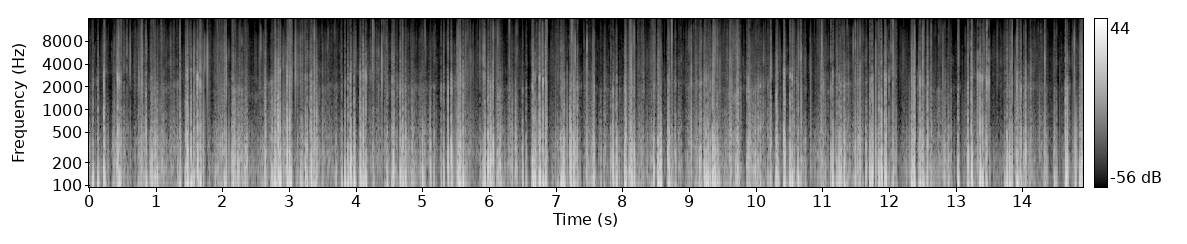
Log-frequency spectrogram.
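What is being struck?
Silicone ear-shaped microphone scraped with a plastic ear tool.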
